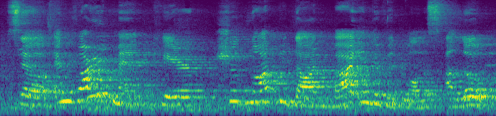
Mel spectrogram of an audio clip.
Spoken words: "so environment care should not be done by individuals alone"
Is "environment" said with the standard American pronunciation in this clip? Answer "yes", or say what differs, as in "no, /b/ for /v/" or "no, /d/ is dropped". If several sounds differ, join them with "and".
no, /ɹ/ is dropped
